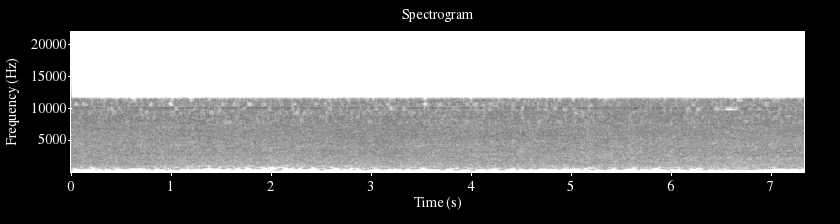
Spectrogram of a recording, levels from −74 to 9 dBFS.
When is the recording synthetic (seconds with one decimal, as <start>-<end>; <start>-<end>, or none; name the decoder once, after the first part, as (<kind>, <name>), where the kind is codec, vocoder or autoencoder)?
5.1-6.4 (vocoder, BigVGAN v2)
